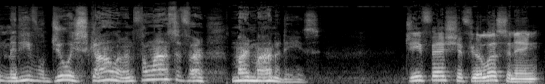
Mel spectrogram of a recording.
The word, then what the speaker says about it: Maimonides: Jewish scholar and philosopher Maimonides. G-Fish, if you're listening, I told you it wasn't pronounced marmalade.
